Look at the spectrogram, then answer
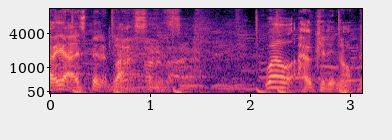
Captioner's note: off camera voice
